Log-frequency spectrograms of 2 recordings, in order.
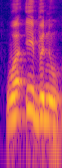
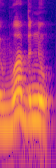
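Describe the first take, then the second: First: The 'i' of 'ibnu' is said as a separate syllable. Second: The 'i' drops out, giving 'wabnu'. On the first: The speaker calls it wrong. "est-ce que tu peux dire wa ibnu? Non" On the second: The speaker calls it right. "Tu fais la liaison, tu fais wabnu"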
